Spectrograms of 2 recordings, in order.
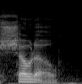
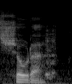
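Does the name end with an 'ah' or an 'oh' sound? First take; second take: oh; ah. First: The name ends with an 'oh' vowel. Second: The name ends with an 'ah' vowel. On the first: The speaker calls it wrong. "they kept pronouncing his name as Shoto" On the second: The speaker calls it right. "It's Shota"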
